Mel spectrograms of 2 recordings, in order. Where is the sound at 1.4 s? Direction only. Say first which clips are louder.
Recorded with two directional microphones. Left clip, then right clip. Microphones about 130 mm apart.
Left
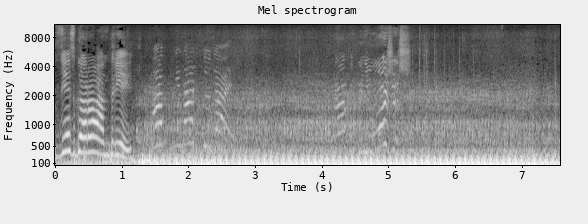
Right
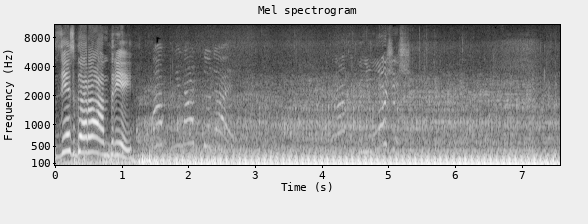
Left 1 dB; 35° left (ahead or behind).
